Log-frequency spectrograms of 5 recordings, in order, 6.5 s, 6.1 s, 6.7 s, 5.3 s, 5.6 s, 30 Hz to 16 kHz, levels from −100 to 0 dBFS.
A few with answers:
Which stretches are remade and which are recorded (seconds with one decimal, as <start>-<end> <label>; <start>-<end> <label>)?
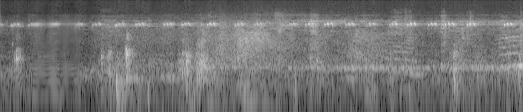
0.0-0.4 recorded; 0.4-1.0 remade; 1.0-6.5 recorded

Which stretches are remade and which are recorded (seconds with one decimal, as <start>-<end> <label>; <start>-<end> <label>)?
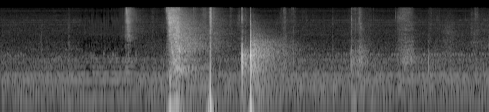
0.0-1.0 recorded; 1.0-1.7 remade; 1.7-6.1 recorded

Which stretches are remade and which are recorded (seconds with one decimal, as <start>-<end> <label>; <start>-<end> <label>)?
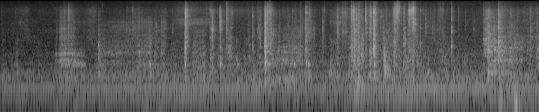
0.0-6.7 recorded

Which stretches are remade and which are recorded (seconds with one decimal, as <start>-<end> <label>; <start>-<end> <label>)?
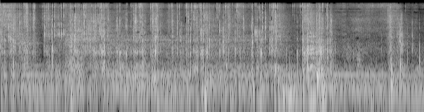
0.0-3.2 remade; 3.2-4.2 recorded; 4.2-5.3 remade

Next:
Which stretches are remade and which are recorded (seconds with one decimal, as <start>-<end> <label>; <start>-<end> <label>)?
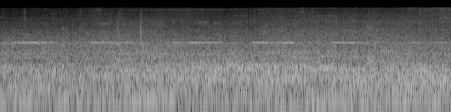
0.0-2.0 recorded; 2.0-5.6 remade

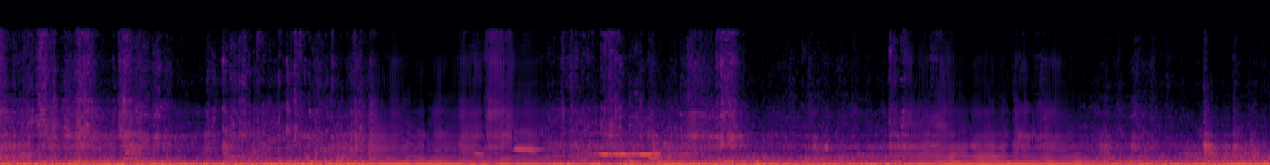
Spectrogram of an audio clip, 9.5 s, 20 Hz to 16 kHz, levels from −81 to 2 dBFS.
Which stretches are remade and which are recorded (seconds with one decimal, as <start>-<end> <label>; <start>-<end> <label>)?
0.0-2.8 recorded; 2.8-4.1 remade; 4.1-6.8 recorded; 6.8-8.1 remade; 8.1-9.5 recorded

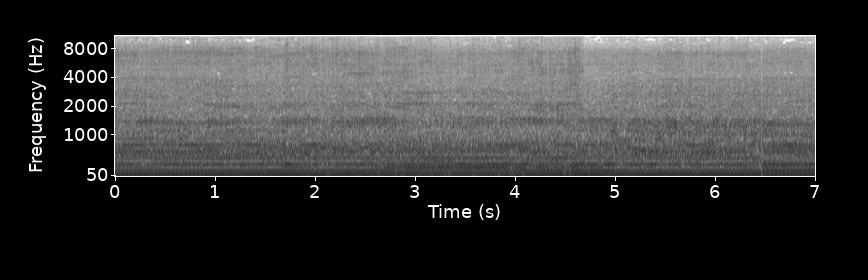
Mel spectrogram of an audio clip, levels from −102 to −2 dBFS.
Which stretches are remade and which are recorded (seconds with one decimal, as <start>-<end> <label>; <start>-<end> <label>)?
0.0-2.0 recorded; 2.0-4.7 remade; 4.7-7.0 recorded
